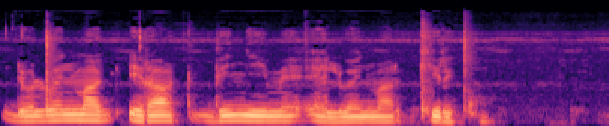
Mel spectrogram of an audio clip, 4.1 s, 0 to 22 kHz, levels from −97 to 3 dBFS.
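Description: From 0.05 s to 2.77 s the automatic gain control is rising: finding the speech input too quiet, it raises gain by about 6 dB over nearly three seconds. Voice and background noise swell together, which separates it from a speaker simply talking louder.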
